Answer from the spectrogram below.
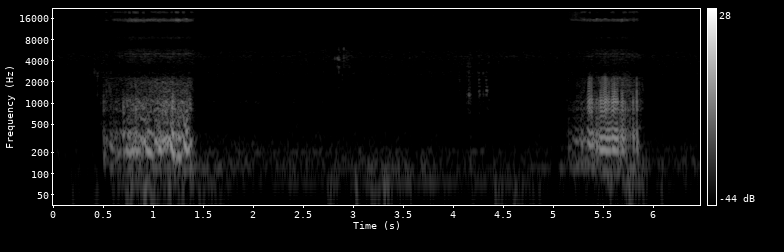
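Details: Sleeping Chihuahua: two rough, rattling snoring breaths about five seconds apart, with quiet between them; snoring.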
